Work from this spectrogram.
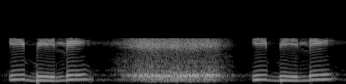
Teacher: زیر کو ادا کرتے ہوئے آواز کو نیچے مکمل گرا دیں گے تاکہ مجہول پیدا نہ ہو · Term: زیر کی ادائیگی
